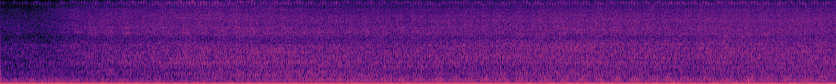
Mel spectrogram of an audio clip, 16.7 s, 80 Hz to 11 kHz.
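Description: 1998 Toyota Supra's non-turbo 3.0-litre 2JZ-GE VVT-i inline-six idling steadily, heard close over the open engine bay from about a second in.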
